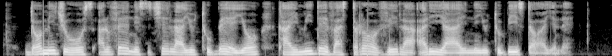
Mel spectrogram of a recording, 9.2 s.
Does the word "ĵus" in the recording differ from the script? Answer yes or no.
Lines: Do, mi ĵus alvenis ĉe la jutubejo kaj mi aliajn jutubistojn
no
